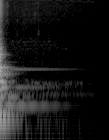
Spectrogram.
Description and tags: Kicking a wheelbarrow softly, creating slight resonance.
hit, softly, metal, kick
